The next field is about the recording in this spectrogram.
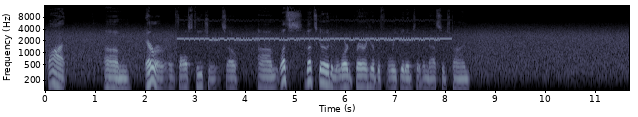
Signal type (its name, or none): RTTY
